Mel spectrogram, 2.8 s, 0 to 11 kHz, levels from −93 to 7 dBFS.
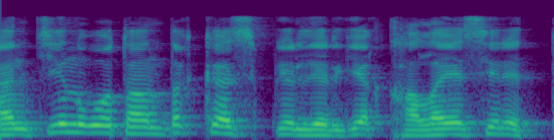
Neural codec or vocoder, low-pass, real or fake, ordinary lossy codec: none; 7.2 kHz; real; none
